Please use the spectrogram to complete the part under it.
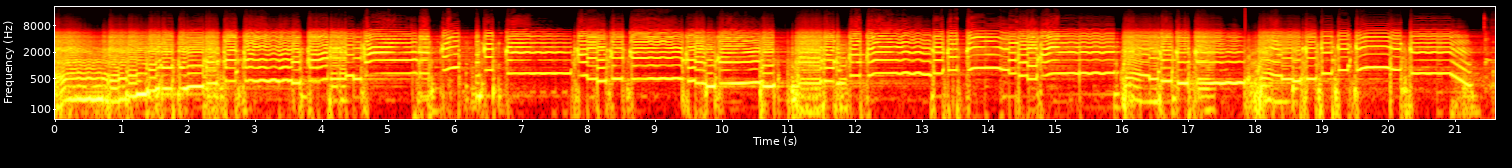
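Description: Gibson La Tosca electric guitar in cherry sunburst, played through distortion with its pickups wired out of phase, giving a thin, nasal, quacky tone; a continuous run of sustained chords and melodic phrases, loud and upfront with no talking.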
